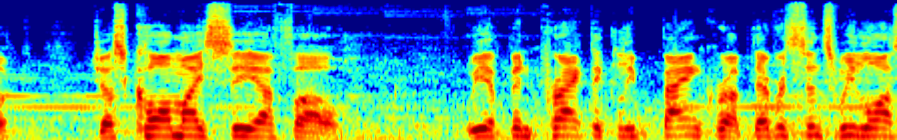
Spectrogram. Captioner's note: men chattering in German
